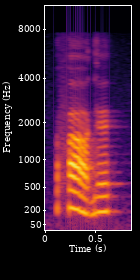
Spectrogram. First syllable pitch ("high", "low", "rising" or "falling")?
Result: falling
